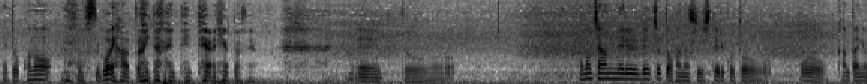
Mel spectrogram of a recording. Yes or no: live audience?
no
